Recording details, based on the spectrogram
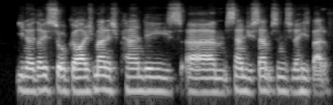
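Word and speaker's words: Pandey: So just quickly, the way that Chris's English is, the way he pronounces, I heard managed panties rather than managed pandy.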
